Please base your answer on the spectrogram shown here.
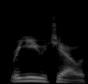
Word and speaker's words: Ryujo: I can't I can't pronounce the light carriers properly. Ryujo.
